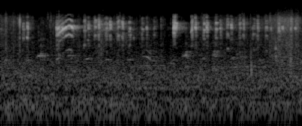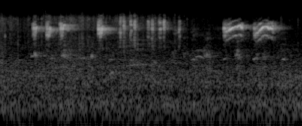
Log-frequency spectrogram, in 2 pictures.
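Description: Small songbird calling close by: quick runs of high-pitched chirps and squeaky, up-and-down notes in bursts, loudest about a second in and again near the end.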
